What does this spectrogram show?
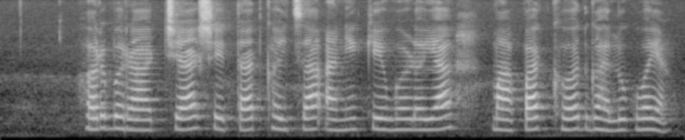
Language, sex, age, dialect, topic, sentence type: Marathi, female, 18-24, Southern Konkan, agriculture, question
